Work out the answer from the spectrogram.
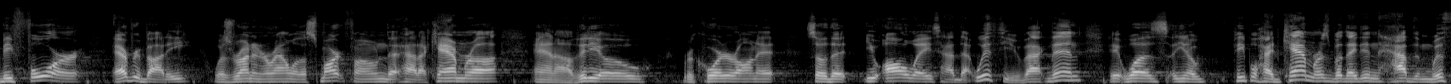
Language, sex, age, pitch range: English, male, 40-59, 120-150 Hz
